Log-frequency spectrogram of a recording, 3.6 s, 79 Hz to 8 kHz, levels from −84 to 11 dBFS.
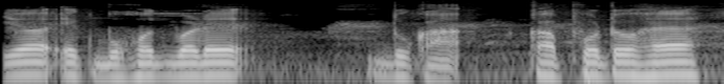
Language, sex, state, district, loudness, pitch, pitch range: Hindi, male, Jharkhand, Palamu, -17 LUFS, 130 Hz, 125-135 Hz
